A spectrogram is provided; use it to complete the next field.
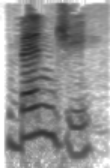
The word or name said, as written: Benji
